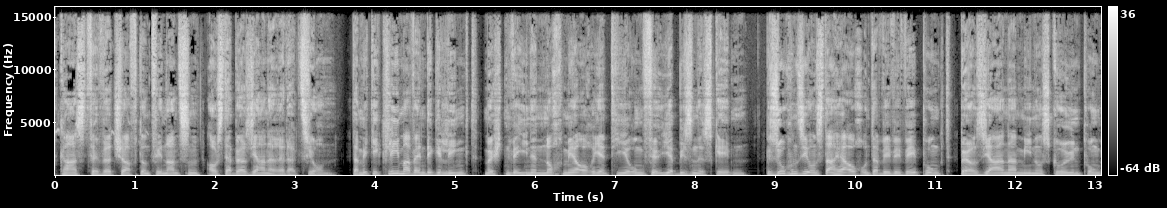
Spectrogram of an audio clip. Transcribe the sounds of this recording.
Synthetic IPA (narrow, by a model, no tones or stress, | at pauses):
kʰaːstfyːɐvɪɐtʃaftʊntfinant͡sn̩ʔaʊsd̥eːɐbœɐzjaːnɐʁeda̰k̚t͡sjo̰ːn | d̥amɪt̚d̥iːkʰl̥iːmavɛndəɡəlɪŋktmœçtn̩viːɐʔiːnənːɔχmeːɐʔɔʁiɛntʰiːʁ̞ʊŋfyːɐʔiːɐbɪznɪsɡ̥eːbn̩ | b̥əzuːxn̩ziːʊnsd̥aːɦeːɐaʊxʔʊntɐveːveːveːpʰʊŋktb̥œɐzjaːnɐmiːnʊsɡ̥ʁyːnpʰʊŋk̚t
